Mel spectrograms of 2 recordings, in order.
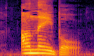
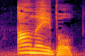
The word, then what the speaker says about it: unable: 大家注意它的发音，不要读 unable 而读 unable。它有一个很重要的用法， be unable to do something，不能够做某事。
